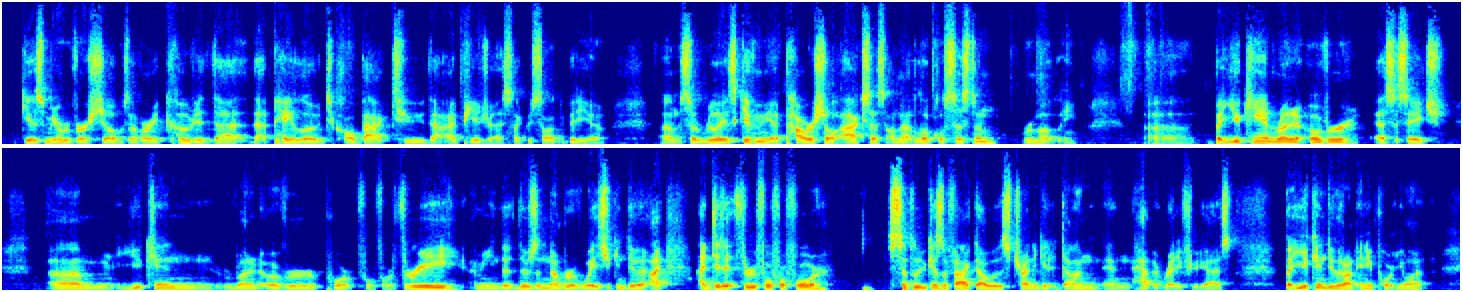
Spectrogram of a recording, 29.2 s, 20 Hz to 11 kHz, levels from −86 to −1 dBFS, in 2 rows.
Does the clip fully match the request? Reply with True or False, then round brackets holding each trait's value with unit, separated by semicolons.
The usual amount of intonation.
True (3.6 semitones)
